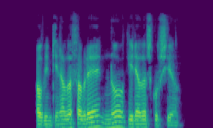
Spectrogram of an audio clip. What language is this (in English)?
Catalan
